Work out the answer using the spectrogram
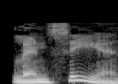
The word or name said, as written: lyncean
